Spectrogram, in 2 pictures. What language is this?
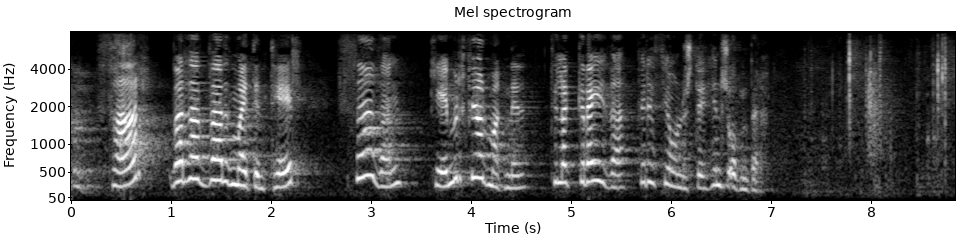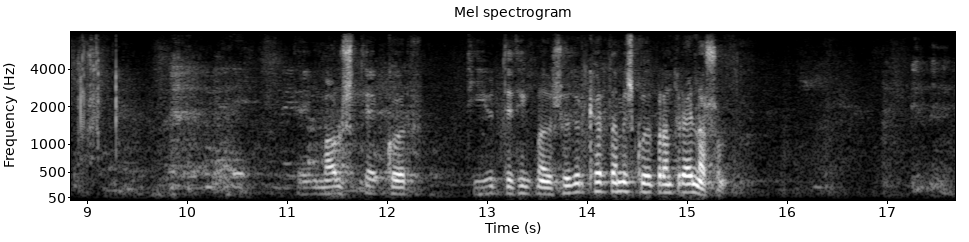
Icelandic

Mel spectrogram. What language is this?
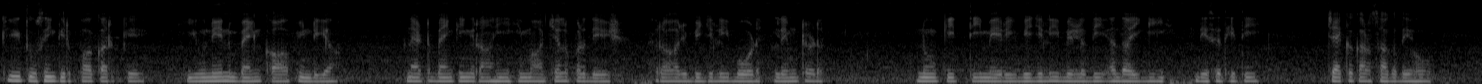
Punjabi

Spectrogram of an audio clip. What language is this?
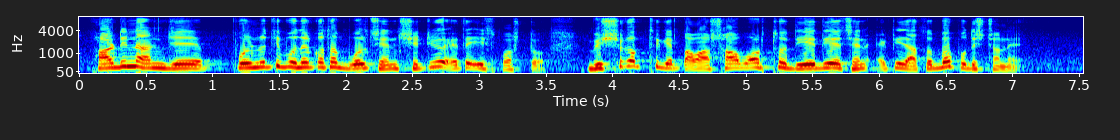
Bangla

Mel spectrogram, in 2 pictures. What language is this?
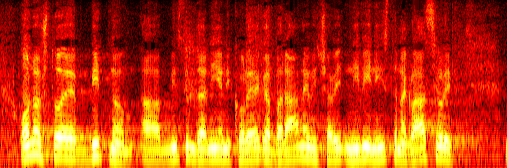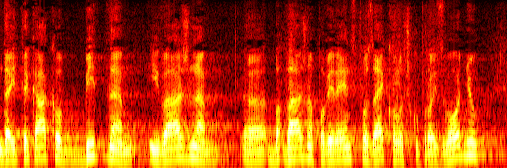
Croatian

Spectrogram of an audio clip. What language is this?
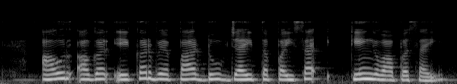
Bhojpuri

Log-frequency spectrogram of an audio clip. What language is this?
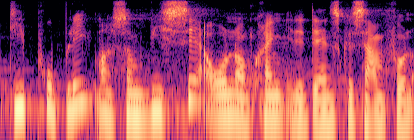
Danish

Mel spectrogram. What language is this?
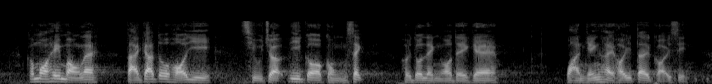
Cantonese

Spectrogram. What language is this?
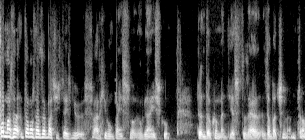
Polish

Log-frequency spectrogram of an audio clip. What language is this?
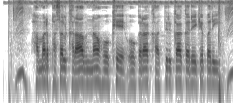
Bhojpuri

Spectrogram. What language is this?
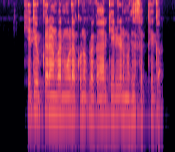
Chhattisgarhi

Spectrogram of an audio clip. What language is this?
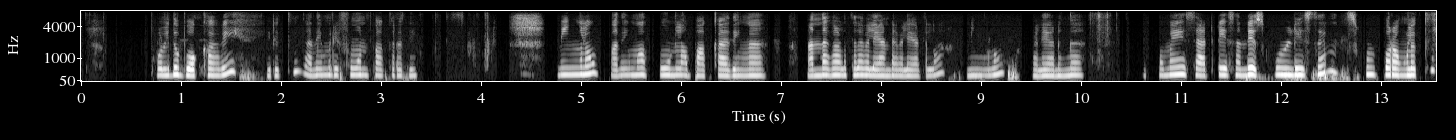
Tamil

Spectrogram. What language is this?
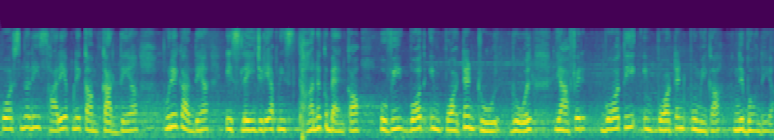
Punjabi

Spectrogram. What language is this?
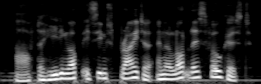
English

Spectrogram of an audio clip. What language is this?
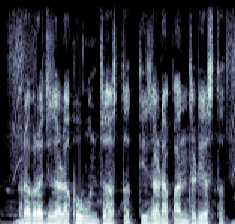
Marathi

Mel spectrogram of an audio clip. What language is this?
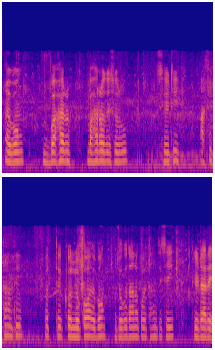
Odia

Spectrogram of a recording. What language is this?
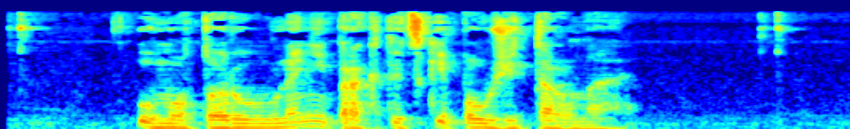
Czech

